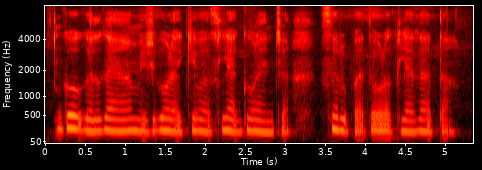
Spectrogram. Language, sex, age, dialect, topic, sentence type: Marathi, female, 25-30, Northern Konkan, agriculture, statement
